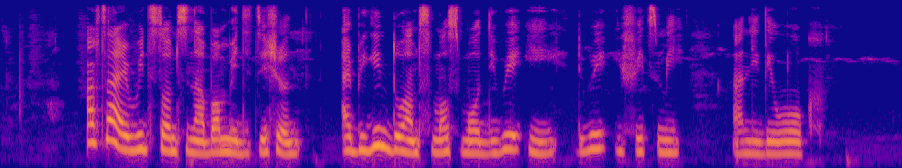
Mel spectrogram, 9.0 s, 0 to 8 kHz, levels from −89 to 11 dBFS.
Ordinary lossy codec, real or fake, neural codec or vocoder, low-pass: none; real; none; 7.2 kHz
